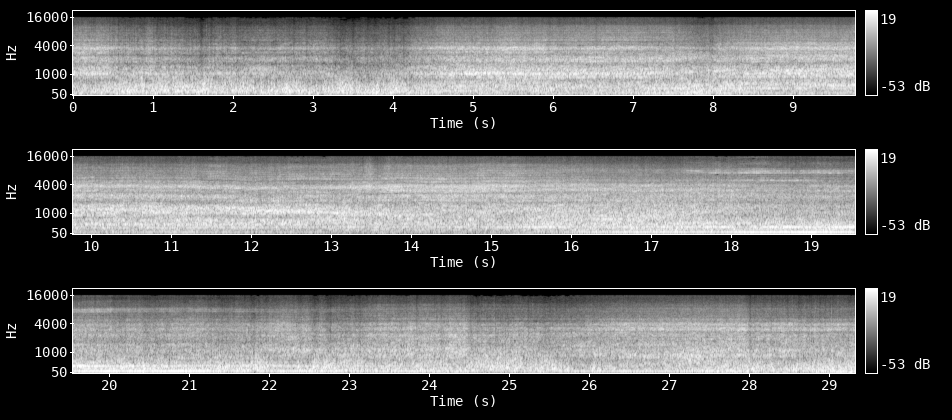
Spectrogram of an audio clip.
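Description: Diesel engine of a heavy Mitsubishi Fuso dump truck labouring up a steep grade at low speed, a steady deep drone with body and chassis rattle. The engine note grows stronger about halfway through.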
